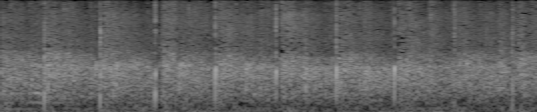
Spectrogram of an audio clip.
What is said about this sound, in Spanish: Bueno, pues en fin, pues venga, un último aplauso para estos grandes amigos que les han seguido la broma un rato.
